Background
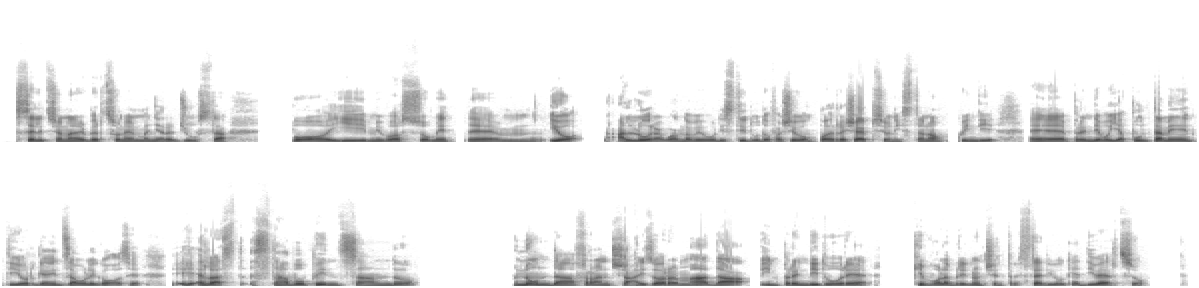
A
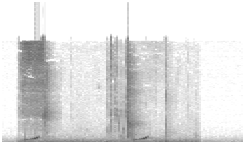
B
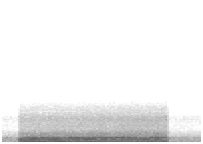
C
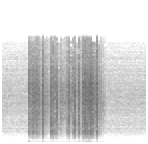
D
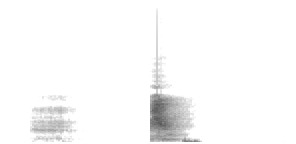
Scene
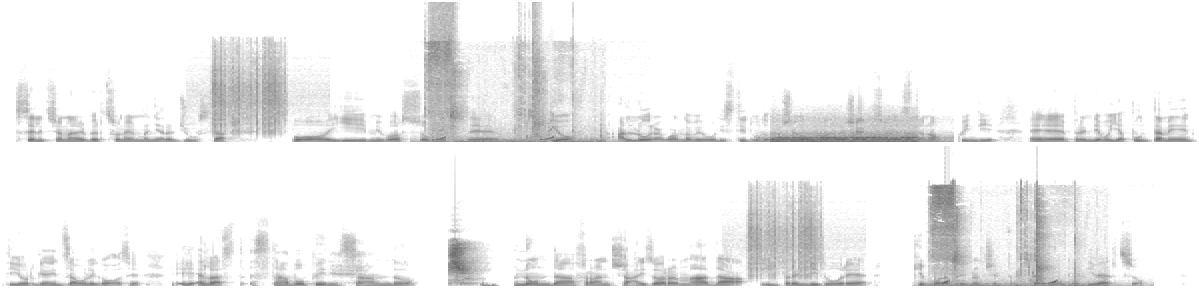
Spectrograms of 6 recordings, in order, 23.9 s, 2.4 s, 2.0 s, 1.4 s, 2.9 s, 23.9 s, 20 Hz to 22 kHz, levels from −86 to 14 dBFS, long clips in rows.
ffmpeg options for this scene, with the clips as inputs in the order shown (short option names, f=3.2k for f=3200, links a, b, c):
-filter_complex "[3:a]asplit=2[a][b];[1:a]asplit=2[c][d];[0:a]volume=-19dB[e];[c]asoftclip=type=tanh:threshold=-29dB[f];[2:a]alimiter=limit=-19.5dB:level=0:latency=1:release=71[g];[a]atrim=end=1.44,asetpts=PTS-STARTPTS,volume=-14dB,afade=t=in:d=0.004:c=hsin,afade=t=out:st=1.436:d=0.004:c=hsin,adelay=1830[h];[f]atrim=end=2.41,asetpts=PTS-STARTPTS,volume=-2dB,afade=t=in:d=0.004:c=hsin,afade=t=out:st=2.406:d=0.004:c=hsin,adelay=4070[i];[g]atrim=end=1.99,asetpts=PTS-STARTPTS,volume=-1dB,afade=t=in:d=0.004:c=hsin,afade=t=out:st=1.986:d=0.004:c=hsin,adelay=7520[j];[4:a]atrim=end=2.92,asetpts=PTS-STARTPTS,volume=-6dB,afade=t=in:d=0.004:c=hsin,afade=t=out:st=2.916:d=0.004:c=hsin,adelay=657972S[k];[b]atrim=end=1.44,asetpts=PTS-STARTPTS,volume=-16dB,afade=t=in:d=0.004:c=hsin,afade=t=out:st=1.436:d=0.004:c=hsin,adelay=19130[l];[d]atrim=end=2.41,asetpts=PTS-STARTPTS,volume=-5.5dB,afade=t=in:d=0.004:c=hsin,afade=t=out:st=2.406:d=0.004:c=hsin,adelay=21040[m];[e][h][i][j][k][l][m]amix=inputs=7:normalize=0"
